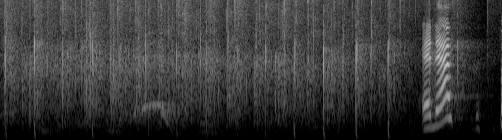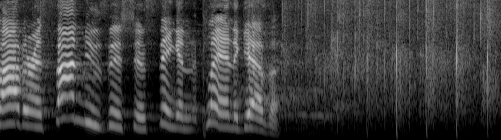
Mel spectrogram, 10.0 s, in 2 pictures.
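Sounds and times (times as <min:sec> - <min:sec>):
audience applause for musicians: 0:00.0 - 0:04.2, 0:07.8 - 0:10.0
speech: 0:04.2 - 0:07.9.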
